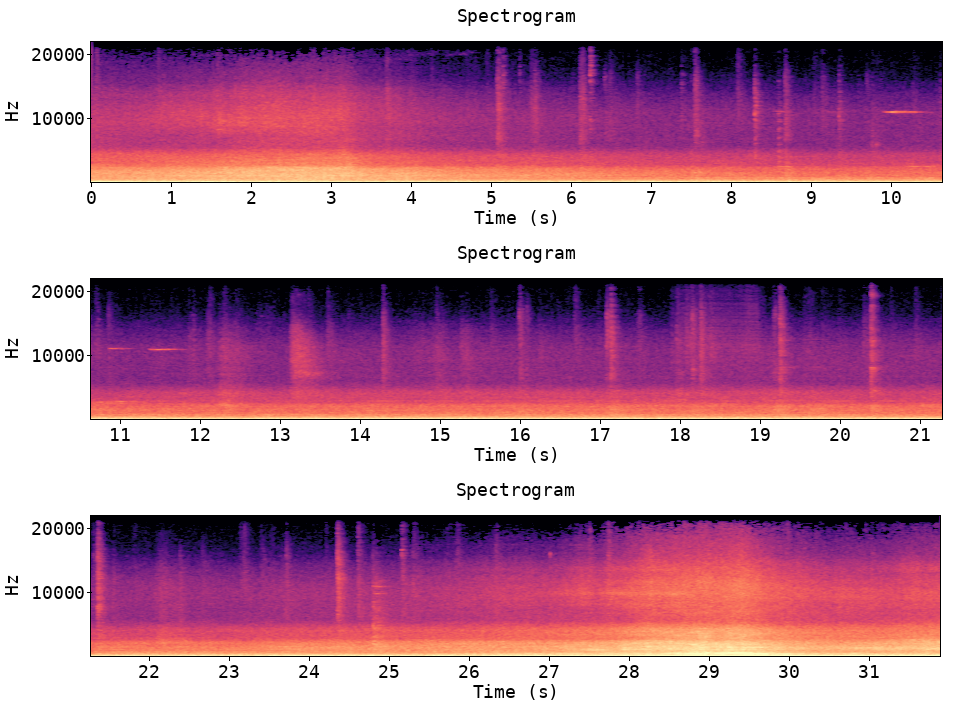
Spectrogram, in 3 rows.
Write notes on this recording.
Traffic noise, In front of the Laundromat, Sony PCM D50 + Soundman OKM II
